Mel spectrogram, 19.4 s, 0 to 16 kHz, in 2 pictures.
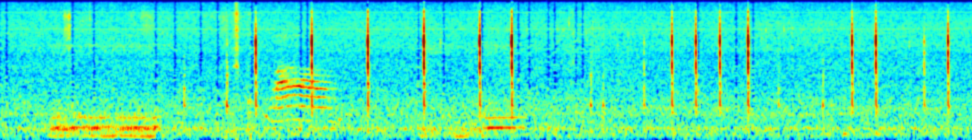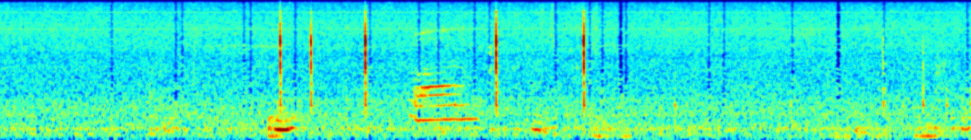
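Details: Cow-patterned mixed-breed house cat about four years old, in a suddenly clingy, affectionate mood, July 2021: two short wavering meows near three and fourteen seconds, soft indoor hum and scattered sharp clicks between.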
